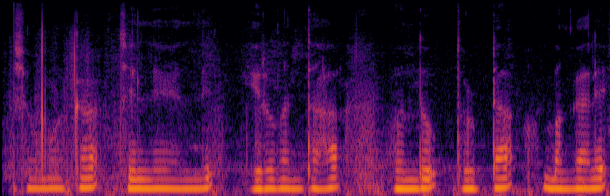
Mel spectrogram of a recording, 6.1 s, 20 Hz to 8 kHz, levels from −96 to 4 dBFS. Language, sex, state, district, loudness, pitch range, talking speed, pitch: Kannada, male, Karnataka, Shimoga, -29 LUFS, 135-145 Hz, 60 wpm, 140 Hz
